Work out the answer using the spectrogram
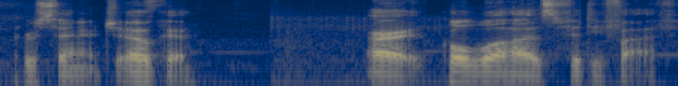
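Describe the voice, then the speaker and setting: A man's voice: on the low side, steady tone, normal speed, creaky, darkish tone, faint music behind. A man chatting casually as a player in a tabletop role-playing game.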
